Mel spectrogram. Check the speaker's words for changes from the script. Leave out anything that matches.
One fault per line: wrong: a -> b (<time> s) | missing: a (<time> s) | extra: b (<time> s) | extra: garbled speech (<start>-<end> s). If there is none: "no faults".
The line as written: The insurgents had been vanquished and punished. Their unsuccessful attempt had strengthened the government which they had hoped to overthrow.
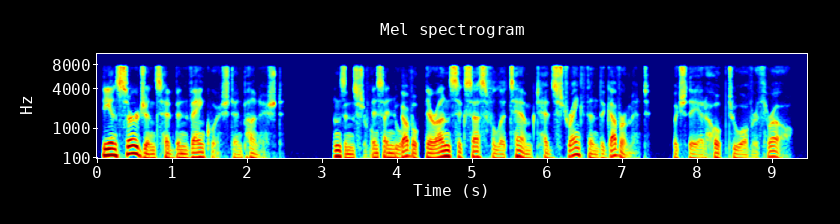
extra: garbled speech (3.1-4.3 s)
